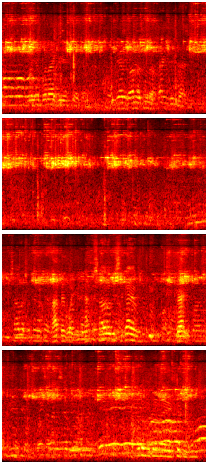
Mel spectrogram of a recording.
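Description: Men chant together in deep, steady voices close by.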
